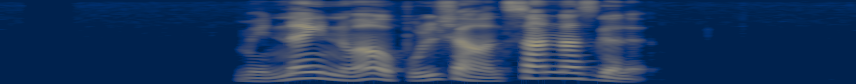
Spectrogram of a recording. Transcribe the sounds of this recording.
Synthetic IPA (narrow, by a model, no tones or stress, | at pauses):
menːæinːəʋaːopulʃaːnt̪ə̥sanːas̬ɡələ̰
